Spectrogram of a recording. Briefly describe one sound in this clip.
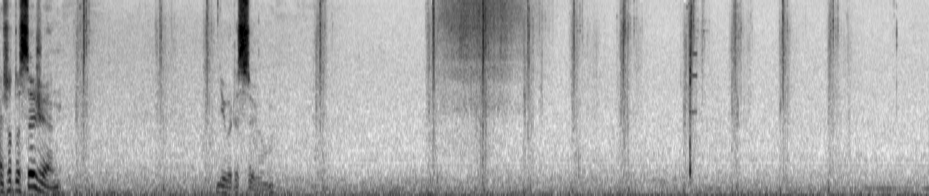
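Footsteps crunch slowly on rough ground.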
